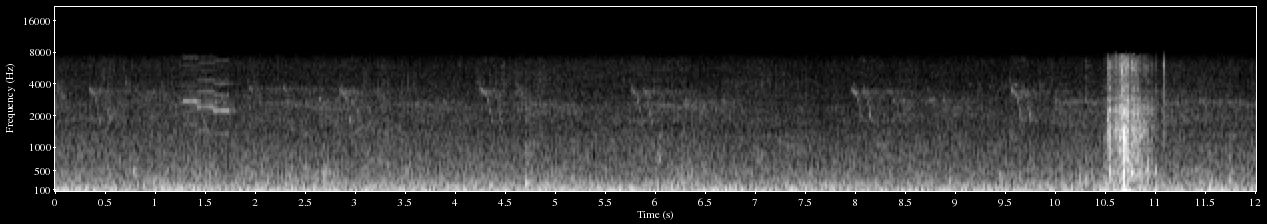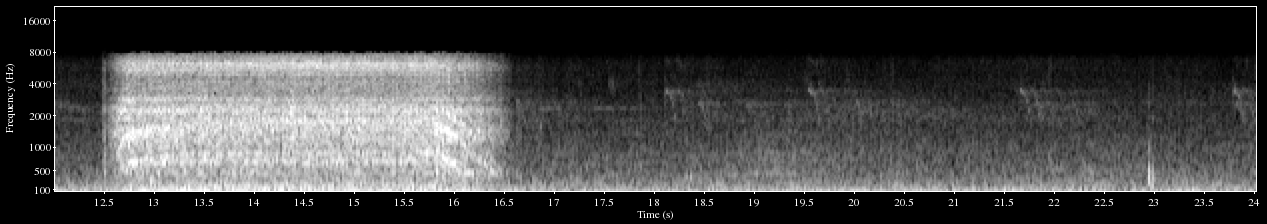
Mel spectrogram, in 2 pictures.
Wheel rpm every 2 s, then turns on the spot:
0, 0, 0, 0, 0, 0, 110, 230, 20, 0, 0, 0.
none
